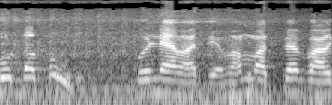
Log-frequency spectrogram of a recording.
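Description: Speech over the steady low rumble of a vehicle engine idling.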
